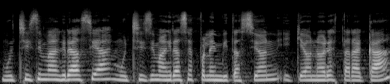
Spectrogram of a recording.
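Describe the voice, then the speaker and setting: A woman speaks with a Chilean accent. Her intonation is monotone and flat. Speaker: venture capital investor. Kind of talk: panel discussion.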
